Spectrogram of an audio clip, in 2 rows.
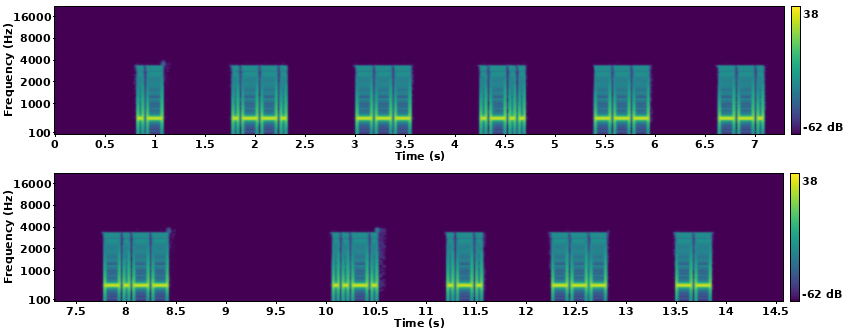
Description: Morse code, heard as a keyed tone, about 25 wpm, spaced as for 10 wpm, 550 Hz. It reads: APOLOGY FROM
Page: news-headlines-in-morse-code-at-10-wpm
